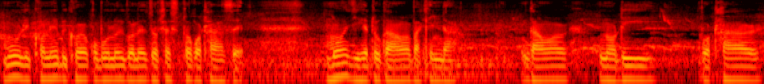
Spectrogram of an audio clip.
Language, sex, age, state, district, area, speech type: Assamese, male, 30-45, Assam, Charaideo, urban, spontaneous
